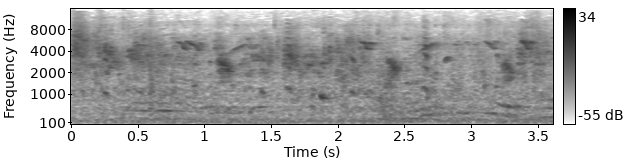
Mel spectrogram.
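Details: Backyard aviary finches in full chorus: rapid, bright chirps and sharp squeaky notes tumble over one another without pause.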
